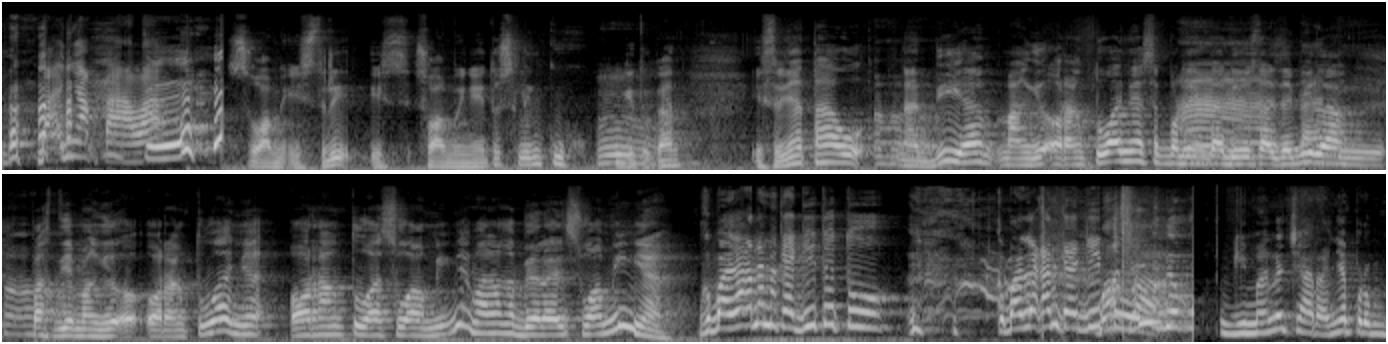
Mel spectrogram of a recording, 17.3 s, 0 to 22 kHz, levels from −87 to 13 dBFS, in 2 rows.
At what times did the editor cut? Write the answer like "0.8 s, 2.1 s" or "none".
1.4 s, 5.4 s, 16.0 s

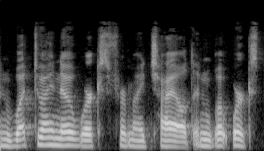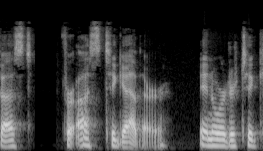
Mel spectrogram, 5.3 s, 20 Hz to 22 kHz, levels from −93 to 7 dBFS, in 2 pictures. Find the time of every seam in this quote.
none

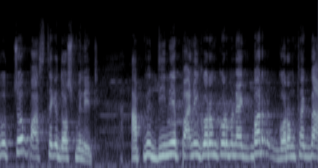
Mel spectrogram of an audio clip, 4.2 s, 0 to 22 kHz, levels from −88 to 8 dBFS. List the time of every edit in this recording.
none

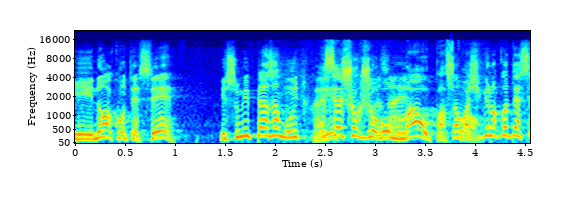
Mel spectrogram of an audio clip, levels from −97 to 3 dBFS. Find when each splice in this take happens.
none

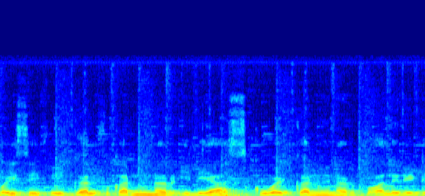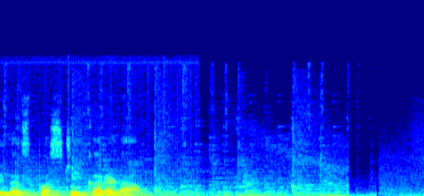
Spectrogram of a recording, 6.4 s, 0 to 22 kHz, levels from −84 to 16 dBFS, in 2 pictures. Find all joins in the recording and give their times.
none

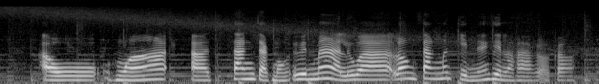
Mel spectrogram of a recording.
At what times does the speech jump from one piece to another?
none

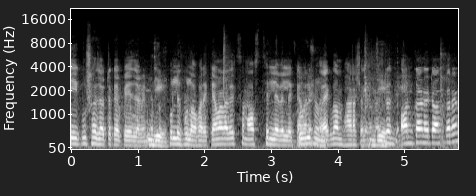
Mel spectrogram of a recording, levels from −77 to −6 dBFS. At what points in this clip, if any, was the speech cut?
4.2 s

